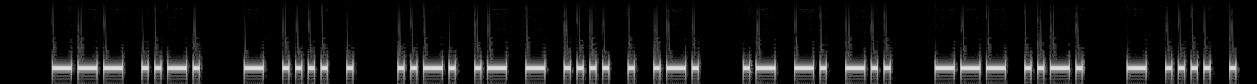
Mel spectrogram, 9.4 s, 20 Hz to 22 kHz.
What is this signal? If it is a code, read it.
Morse code, heard as a keyed tone, about 25 wpm, 700 Hz. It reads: OF THE FATHER AND OF THE
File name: Sets of 9 Words - 25wpm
